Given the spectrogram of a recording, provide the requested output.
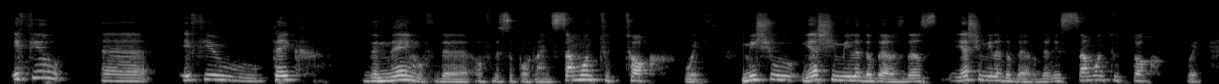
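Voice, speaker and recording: Speaking at a fairly slow pace with an Israeli accent, a man uses a high pitch with very wide pitch swings. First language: Hebrew. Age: 40s. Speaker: support line coordinator. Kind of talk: interview. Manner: halting.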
